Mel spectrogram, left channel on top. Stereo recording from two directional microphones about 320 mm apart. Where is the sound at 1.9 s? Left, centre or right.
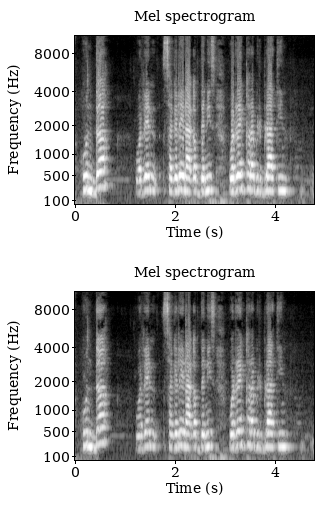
Centre.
